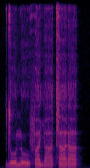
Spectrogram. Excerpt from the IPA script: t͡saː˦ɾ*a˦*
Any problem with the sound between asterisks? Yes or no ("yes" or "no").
no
